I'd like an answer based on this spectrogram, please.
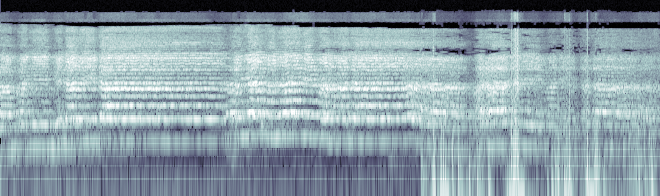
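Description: Chanting of an Arabic religious poem in long, drawn-out held notes. After about six seconds the chant falls quieter, and a run of dull thumps comes in, the loudest near the end.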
